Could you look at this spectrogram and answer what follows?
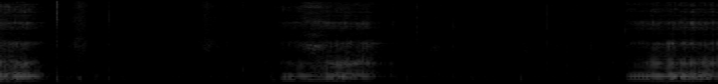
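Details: Loud snoring from an adult man, possibly a father, after a few too many beers: rasping, fluttering snores about every three seconds, with quiet gaps and small clicks between them.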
